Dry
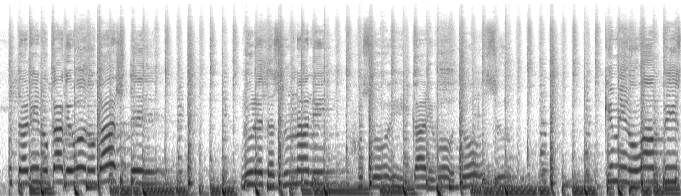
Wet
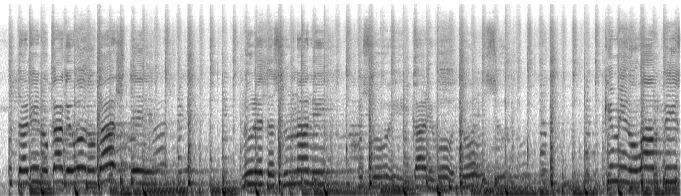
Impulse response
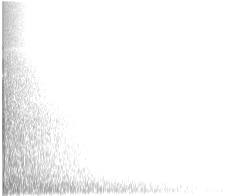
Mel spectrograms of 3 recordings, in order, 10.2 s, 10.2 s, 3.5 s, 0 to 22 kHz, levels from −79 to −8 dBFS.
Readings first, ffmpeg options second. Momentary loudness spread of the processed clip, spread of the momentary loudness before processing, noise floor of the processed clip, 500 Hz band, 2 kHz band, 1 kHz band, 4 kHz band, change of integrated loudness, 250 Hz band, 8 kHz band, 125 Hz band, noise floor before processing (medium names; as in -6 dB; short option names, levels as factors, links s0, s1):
5 LU, 4 LU, -28 dBFS, +6.5 dB, +6.5 dB, +7.0 dB, +4.5 dB, +6.0 dB, +6.0 dB, +5.5 dB, +5.0 dB, -39 dBFS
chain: -filter_complex "[0:a]aecho=1:1:779:0.168,asplit=2[s0][s1];[1:a]atrim=start_sample=2205,lowpass=8900[s2];[s1][s2]afir=irnorm=-1:irlink=0,volume=0.0944[s3];[s0][s3]amix=inputs=2:normalize=0,volume=1.88"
